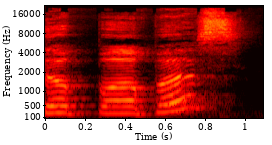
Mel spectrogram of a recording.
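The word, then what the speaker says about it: purpose: द पर्पस, कैसे पढ़ेंगे? पर्पस, are silent होता है।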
